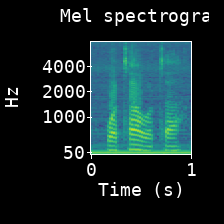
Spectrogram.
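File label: "water water", Nigerian Pidgin, male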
